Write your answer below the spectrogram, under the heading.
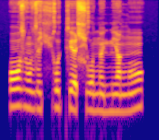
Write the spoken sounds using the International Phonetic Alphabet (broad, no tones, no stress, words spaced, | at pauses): ɔzõzɘ çokʲɑ ɕonœ̃ mʲɑ̃ŋõ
